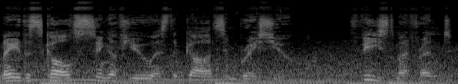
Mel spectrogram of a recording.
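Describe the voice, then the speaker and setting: An actor playing a loyal, plain-spoken Viking warrior in a video game cutscene, with a measured, earnest delivery. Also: male voice, medium pitch, fairly even intonation, heavy background noise, close to an everyday voice. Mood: solemn. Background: prominent music.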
